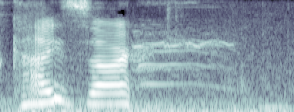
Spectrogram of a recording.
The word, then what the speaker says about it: Caesar: And the fact that you read it as Kaisar is fucking hilarious. And I just, oh boy. That's so funny. They all do that? It's technically correct. What? That's how it's pronounced in Latin.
